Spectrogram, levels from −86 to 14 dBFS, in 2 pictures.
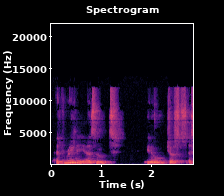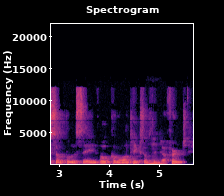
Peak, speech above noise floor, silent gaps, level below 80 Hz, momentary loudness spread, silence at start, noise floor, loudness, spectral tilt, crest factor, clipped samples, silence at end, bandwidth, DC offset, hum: -8 dBFS; 22 dB; none; -66 dBFS; 5 LU; 0.1 s; -45 dBFS; -23 LUFS; -4 dB/octave; 16 dB; under 0.1%; 0 s; 12.5 kHz; under 0.1%; none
